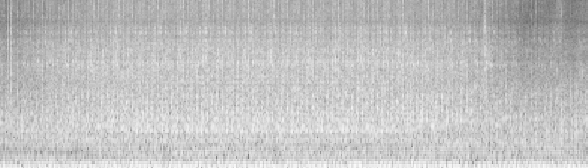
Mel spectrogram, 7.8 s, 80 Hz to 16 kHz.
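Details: Cummins 6.7 L diesel started after an air and fuel filter change, with the fuel filter primed by cycling the key: loud, even diesel clatter settling into a steady idle with no misses or stumbles, engine running normally.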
